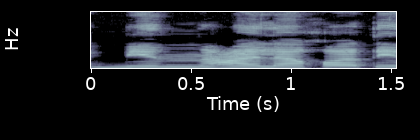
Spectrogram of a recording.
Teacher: یہاں پر عین آ گیا ہے تو یہاں پر غنہ نہیں ہوگا، اظہار ہوگا، بغیر غنہ کے وہ ورڈ پڑھا جائے گا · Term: اظہار حلقی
